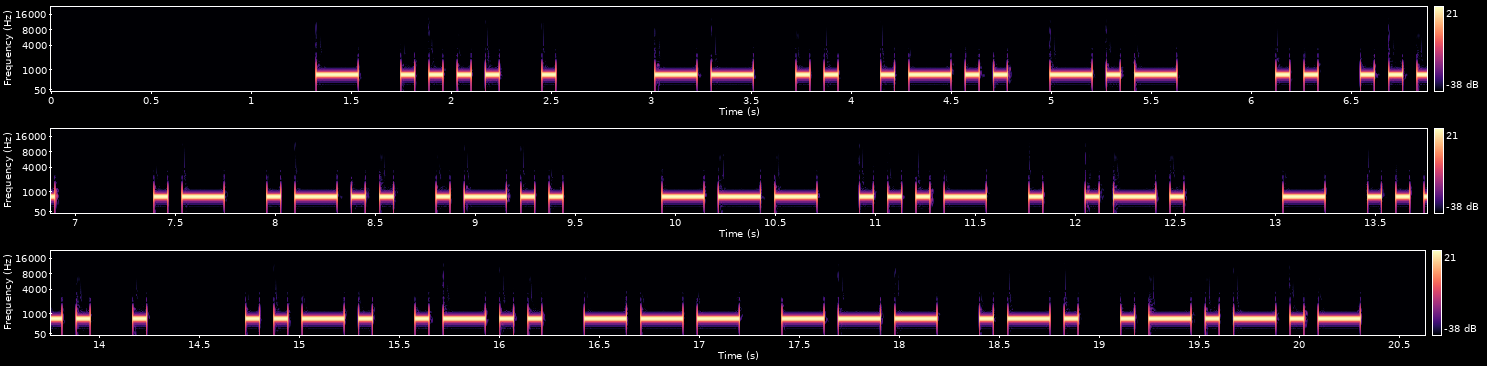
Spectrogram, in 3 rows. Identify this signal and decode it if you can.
Morse code, heard as a keyed tone, about 17 wpm, 700 Hz. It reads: THE MILK IS ALL OVER THE FLOOR.
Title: Additional Easy Phrases 17wpm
